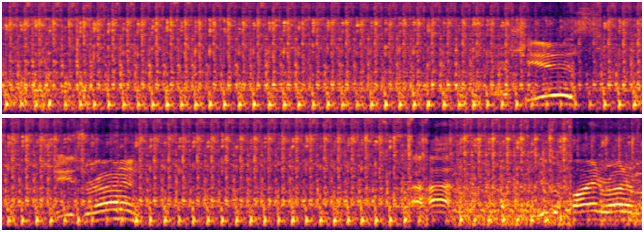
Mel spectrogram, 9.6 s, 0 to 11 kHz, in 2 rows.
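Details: 3hp Briggs and Stratton single-cylinder engine after fresh oil change: quick even putter holding steady speed, cat meowing occasionally; normal idle.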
